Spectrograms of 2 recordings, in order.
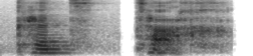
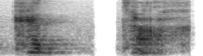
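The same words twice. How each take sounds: First: "ket tach" with both T's released separately; two separate T's. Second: "ket tach" with one long held T. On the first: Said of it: "pronounce both of these T's clearly". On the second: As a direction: hold the T longer in "ket tach". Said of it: "lengthen the T and say". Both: Shown as a demonstration.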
